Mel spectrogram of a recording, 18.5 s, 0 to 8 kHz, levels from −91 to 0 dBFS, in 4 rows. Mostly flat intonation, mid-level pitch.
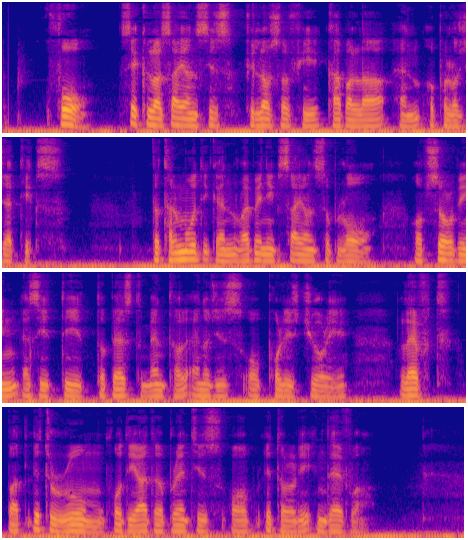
No: narrow, 2.1 semitones; low, 105 Hz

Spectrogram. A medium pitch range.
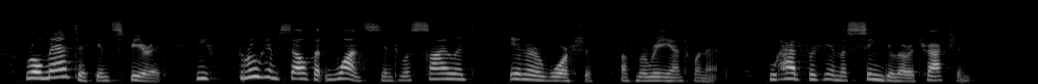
No: wide, 6.4 semitones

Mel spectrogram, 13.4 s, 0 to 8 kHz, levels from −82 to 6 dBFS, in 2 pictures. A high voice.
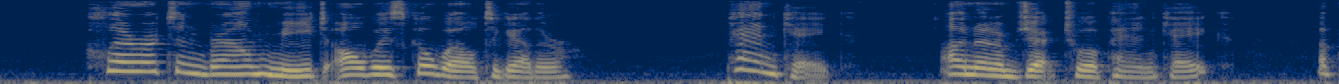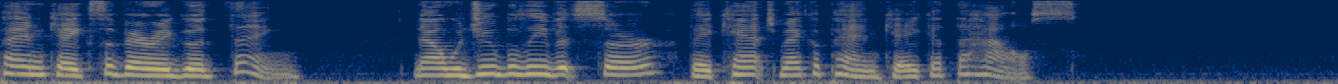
Yes: high, 220 Hz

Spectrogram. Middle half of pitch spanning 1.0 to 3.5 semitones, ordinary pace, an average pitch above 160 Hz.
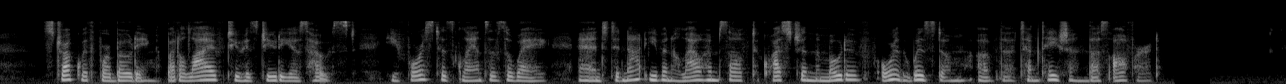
Yes: average, 2.9 semitones; average, 155 wpm; medium, 185 Hz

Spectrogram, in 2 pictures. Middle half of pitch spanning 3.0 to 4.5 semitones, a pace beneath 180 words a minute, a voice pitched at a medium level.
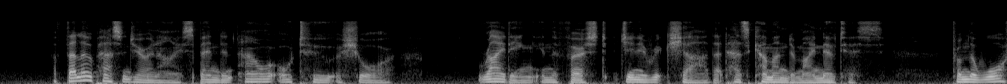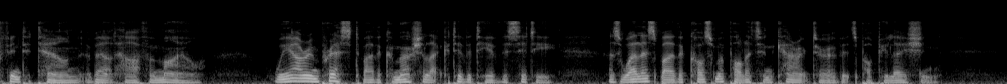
No: average, 3.8 semitones; average, 150 wpm; low, 105 Hz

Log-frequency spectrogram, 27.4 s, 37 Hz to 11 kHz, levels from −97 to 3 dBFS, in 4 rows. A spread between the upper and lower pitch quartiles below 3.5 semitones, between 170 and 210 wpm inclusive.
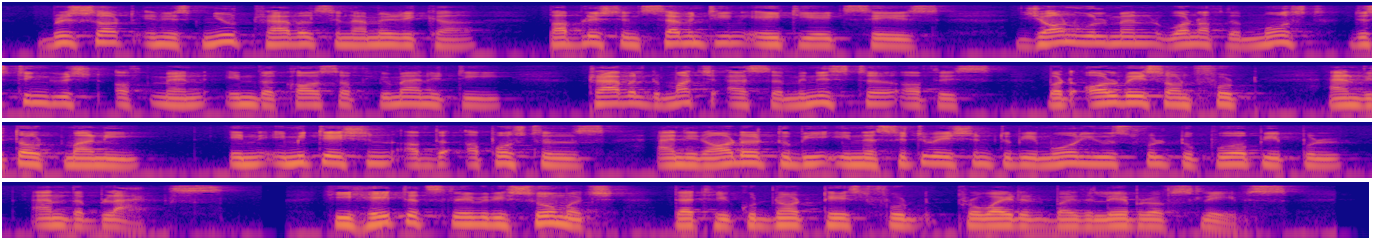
Yes: average, 2.9 semitones; average, 175 wpm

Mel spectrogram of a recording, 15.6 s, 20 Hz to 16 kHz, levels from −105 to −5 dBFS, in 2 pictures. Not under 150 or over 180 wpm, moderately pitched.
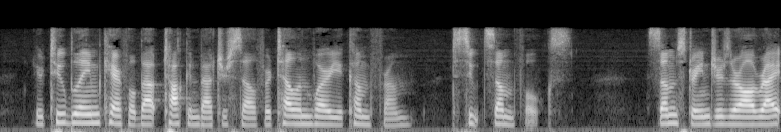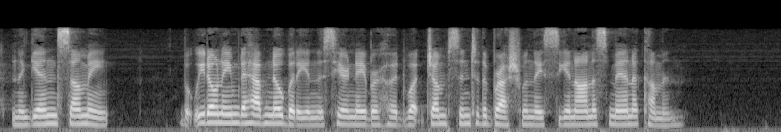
No: average, 190 wpm; medium, 175 Hz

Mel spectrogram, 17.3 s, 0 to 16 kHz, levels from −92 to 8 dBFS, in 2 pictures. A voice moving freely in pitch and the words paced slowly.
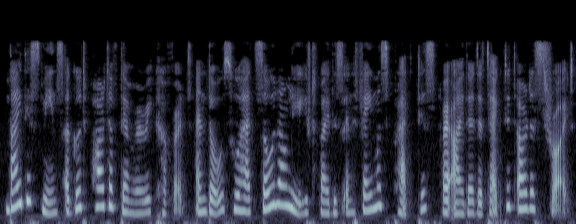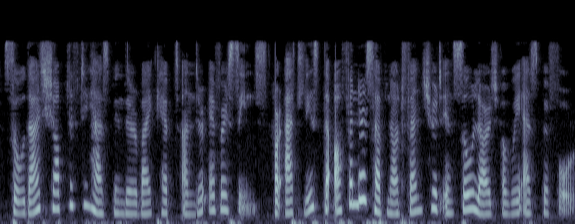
No: wide, 5.8 semitones; average, 175 wpm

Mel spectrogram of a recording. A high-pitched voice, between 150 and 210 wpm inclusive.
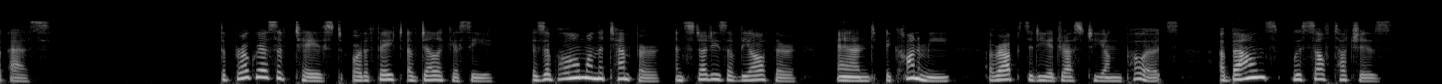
No: high, 195 Hz; average, 140 wpm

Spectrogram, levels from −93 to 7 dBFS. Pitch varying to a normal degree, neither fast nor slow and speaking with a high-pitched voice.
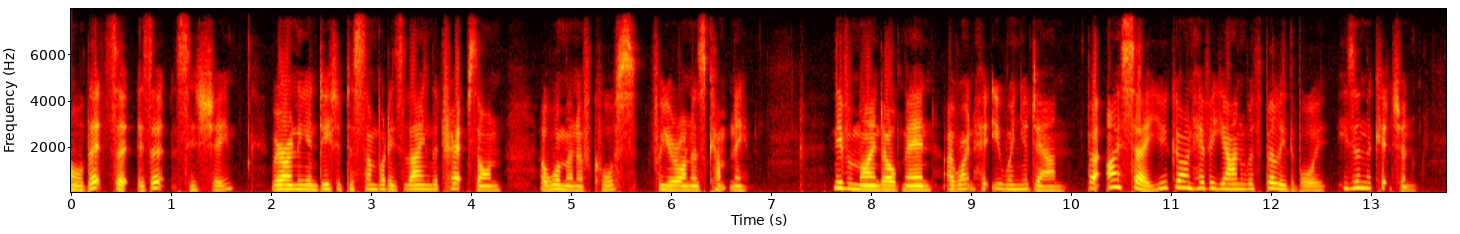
No: average, 3.8 semitones; fast, 220 wpm; high, 195 Hz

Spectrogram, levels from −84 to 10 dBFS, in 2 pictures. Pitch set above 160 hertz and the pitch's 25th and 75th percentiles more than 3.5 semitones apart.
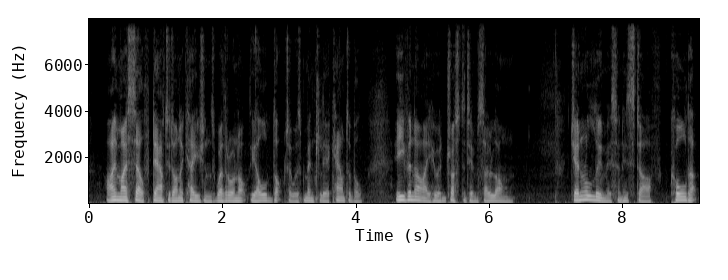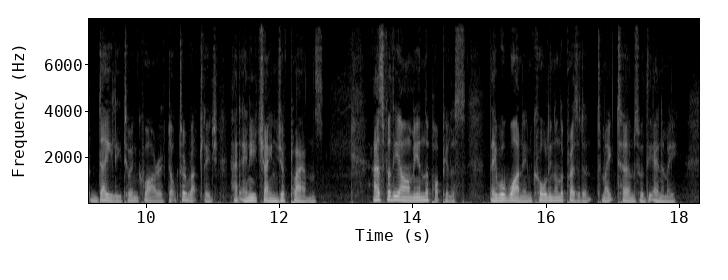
No: low, 125 Hz; average, 3.9 semitones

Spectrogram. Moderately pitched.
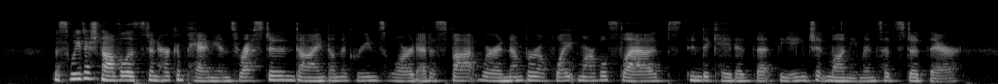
Yes: medium, 170 Hz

